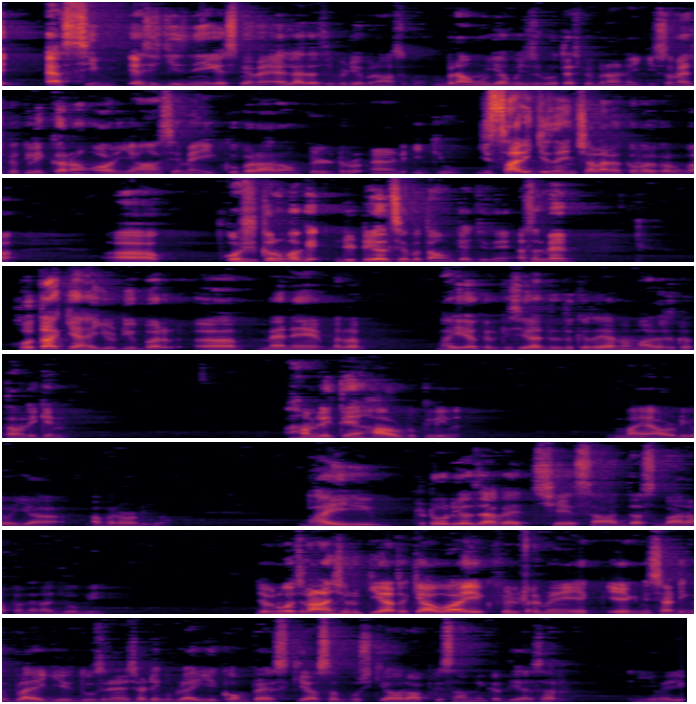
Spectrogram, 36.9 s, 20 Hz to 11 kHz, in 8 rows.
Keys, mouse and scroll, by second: 4.5 click, 14.2 click.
